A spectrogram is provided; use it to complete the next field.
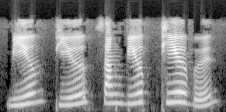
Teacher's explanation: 두 입술이 닿았다가 떨어지며 소리가 납니다.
